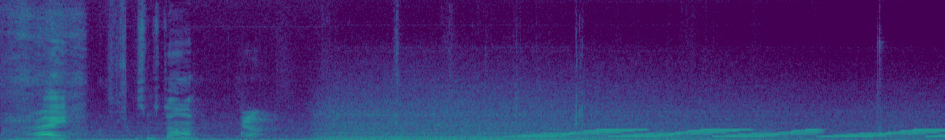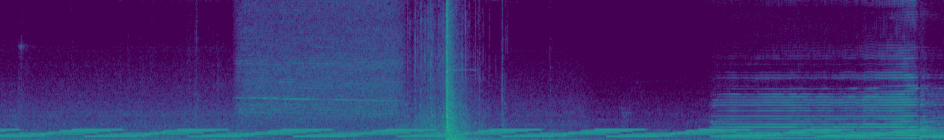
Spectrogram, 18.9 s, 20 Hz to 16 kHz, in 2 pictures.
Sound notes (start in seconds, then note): 5.0 instrumental music; 11.9 saw buzz; 13.7 truck door clanks; 14.1 instrumental music continues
